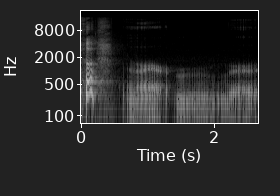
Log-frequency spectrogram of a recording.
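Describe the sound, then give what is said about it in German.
A person imitates growling bowel sounds with their voice to demonstrate them for patients, producing low, gurgling, rumbling noises in a few uneven bursts, fairly loud. “Und natürlich bedeutet es nicht jedes Mal, wenn man diese knurrenden Darmgeräusche hat, also dieses ich mache das dann nochmal meinen Patienten vor, ja, damit bitte?”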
